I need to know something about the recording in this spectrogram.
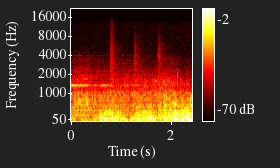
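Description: Rumbling wind buffet on a chest-mounted camera microphone mixed with the tyre noise of a bicycle rolling along a tarmac lane, with a few faint clicks.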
